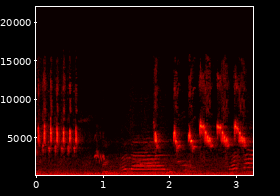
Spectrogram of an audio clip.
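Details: Javan bushlark, Parva form, opening with a fast, even trill of very high notes, then a faint sustained tone and a string of sharp descending high chirps repeated roughly every quarter second.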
